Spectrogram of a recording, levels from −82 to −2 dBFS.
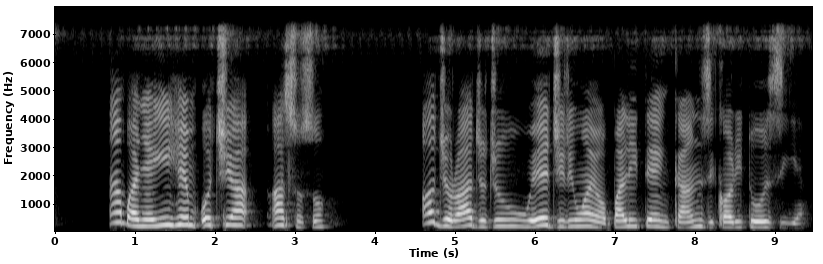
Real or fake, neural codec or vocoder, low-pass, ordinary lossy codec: real; none; 7.2 kHz; none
